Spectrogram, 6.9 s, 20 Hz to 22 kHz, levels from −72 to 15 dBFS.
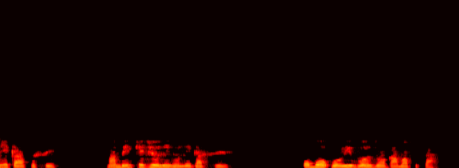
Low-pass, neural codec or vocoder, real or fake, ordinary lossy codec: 3.6 kHz; none; real; AAC, 16 kbps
